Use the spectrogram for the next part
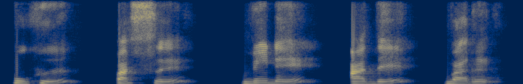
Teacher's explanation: முற்றியலுகரம் தனிக்குறில் எழுத்தை அடுத்து வரும் வல்லின உகரங்கள் ஓசை குறையாமல் ஒரு மாத்திரை அளவுக்கு முழுமையாக ஒலிப்பது முற்றியலுகரம்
